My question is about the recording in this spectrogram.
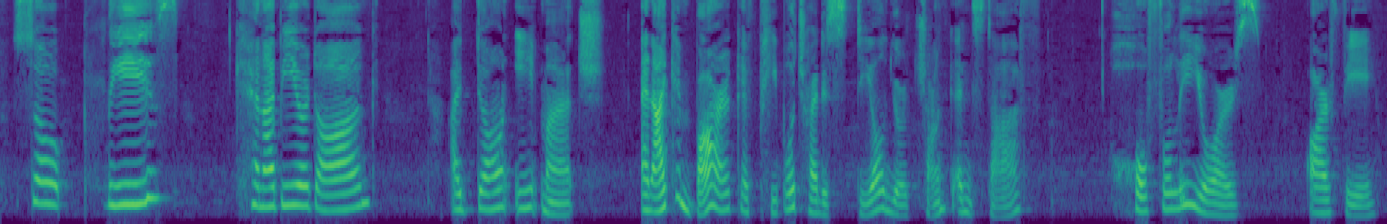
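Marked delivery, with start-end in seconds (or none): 0.1-7.4 pleading puppy. Acted. Dog pleading for a home.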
